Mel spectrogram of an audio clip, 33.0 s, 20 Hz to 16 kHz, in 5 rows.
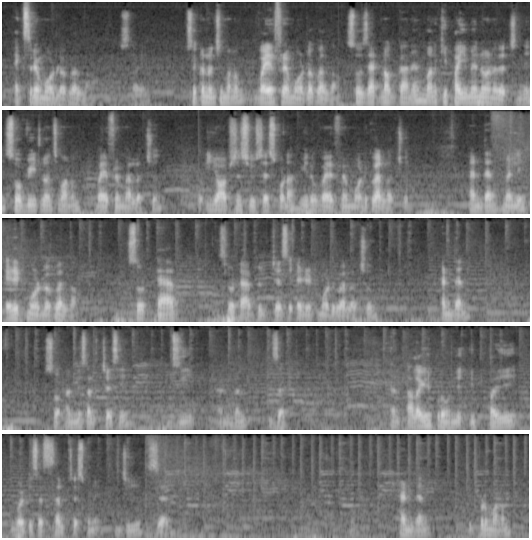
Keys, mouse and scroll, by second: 9.0 click, 9.0 scroll down 3, 9.8 click, 10.5 click, 11.6-11.9 scroll up 1, 15.9 Tab, 16.8 scroll up 1, 17.6 shift+middle click, 18.3 scroll up 1, 19.6 click, 21.7 g, 25.4 click, 27.6 g.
